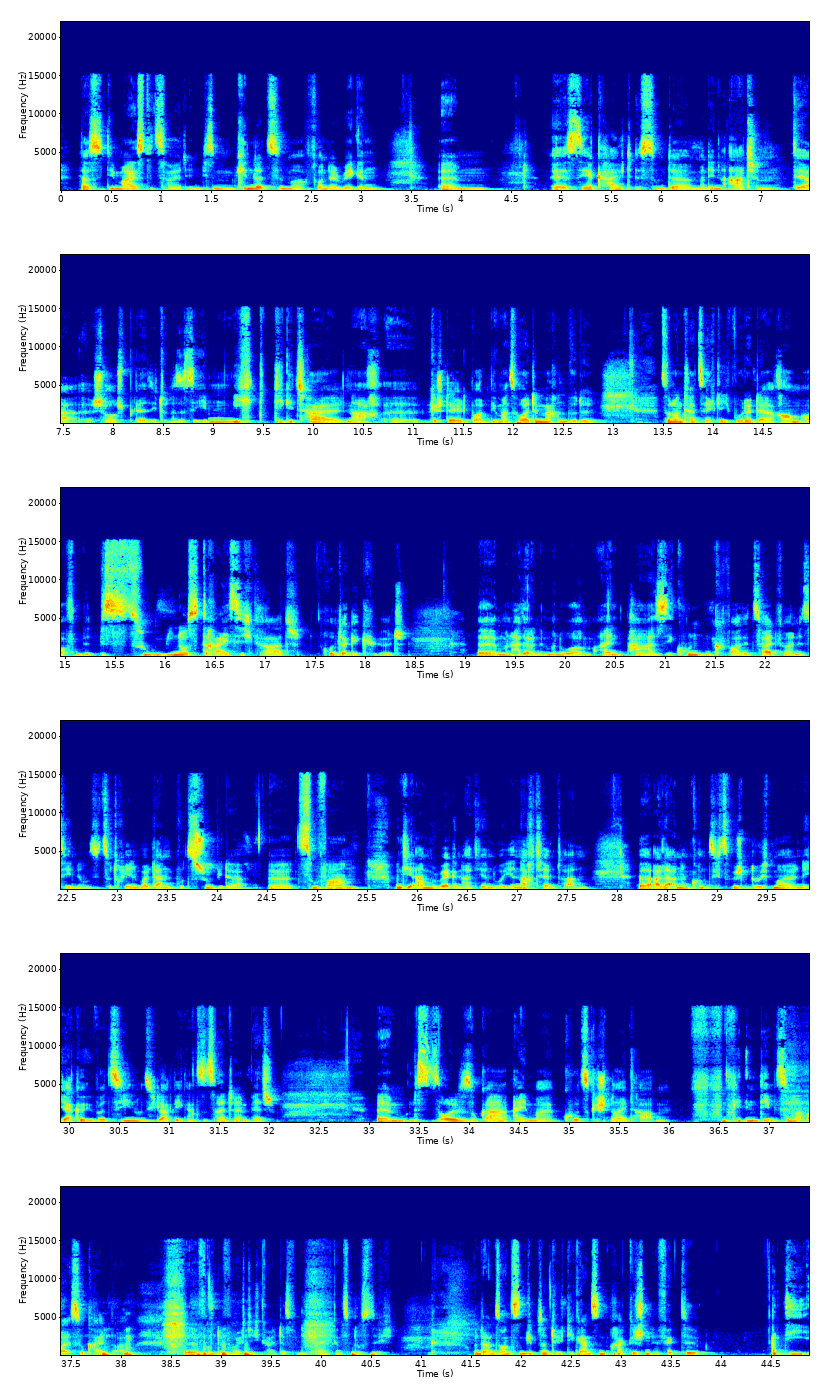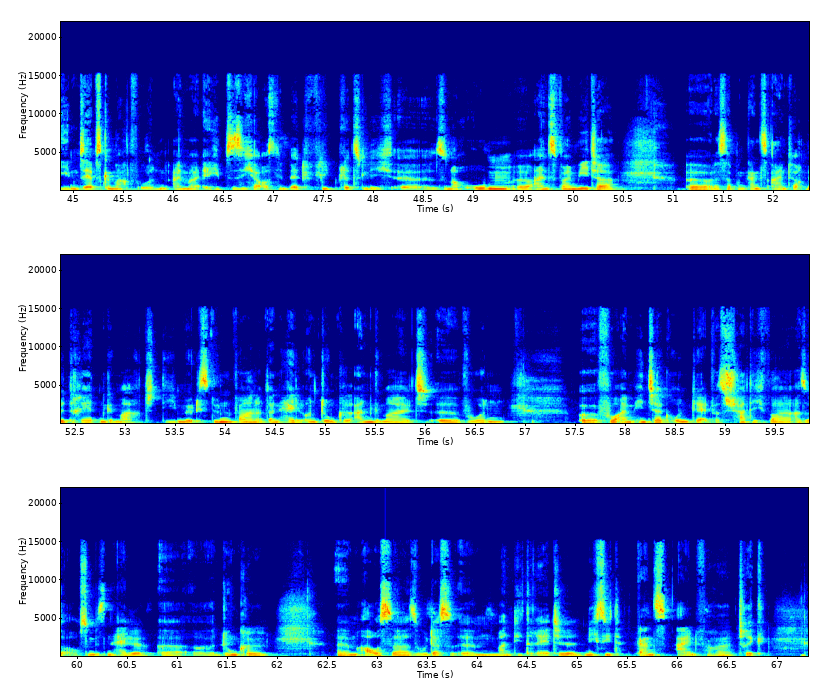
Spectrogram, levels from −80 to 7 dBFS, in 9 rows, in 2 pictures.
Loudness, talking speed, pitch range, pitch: -19 LUFS, 190 wpm, 75-85 Hz, 80 Hz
